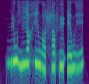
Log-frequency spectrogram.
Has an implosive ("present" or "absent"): absent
